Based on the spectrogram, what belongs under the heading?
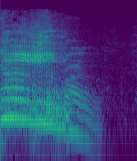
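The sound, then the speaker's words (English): A voice imitates a speeding car roaring past on an expressway, a loud, strained vocal rumble that drops in pitch and fades away after about a second. “That you're driving down the expressway one day, and you're going just a couple over, and this maniac comes roaring down the road.”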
